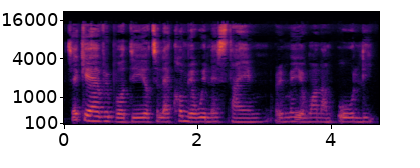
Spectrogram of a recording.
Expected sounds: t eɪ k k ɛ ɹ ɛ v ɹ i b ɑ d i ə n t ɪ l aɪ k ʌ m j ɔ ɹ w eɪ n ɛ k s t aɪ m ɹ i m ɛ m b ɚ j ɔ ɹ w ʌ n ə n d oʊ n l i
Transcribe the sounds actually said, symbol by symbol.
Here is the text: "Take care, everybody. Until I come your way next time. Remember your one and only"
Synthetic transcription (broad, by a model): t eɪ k k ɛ ɛ v ɹ i b ɑ d i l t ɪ l aɪ k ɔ m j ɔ w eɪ n ɛ k s t aɪ m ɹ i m m ɚ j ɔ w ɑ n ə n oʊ l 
